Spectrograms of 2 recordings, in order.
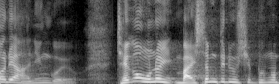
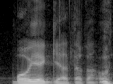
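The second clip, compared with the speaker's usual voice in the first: normal talking voice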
